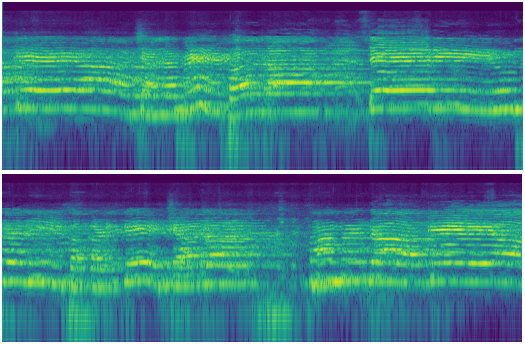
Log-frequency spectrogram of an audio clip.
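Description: A schoolgirl singing a song solo into a microphone, in long held, wavering phrases; new phrases begin a little before four seconds in and again about eight seconds in.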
